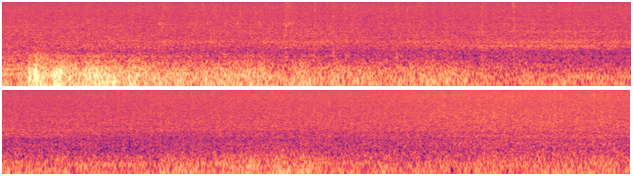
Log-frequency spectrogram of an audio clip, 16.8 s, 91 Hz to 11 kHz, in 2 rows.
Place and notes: Coryluslaan, Heerhugowaard, Nederland - Rain, thunder
Recorder : Sony PCM-D100
Microphones : Clippy EM172
Best sound : Use a headphone for most realistic sound.
Made the recording out of window second floor, about 8 meter from the pavement. Outside in garden of neighbours was a party tent with an plastic material roof. Further on is the road about 30 meters after the house. I placed the tiny clippy EM172 stereo microphone on a distance of 40 centimeter apart, placed on a wardrobe hanger just outside the window. All start quiet but in the procress you can hear the rain, the sound of rain on the plastic roof of partytent, car passing by on wet pavement and of course the incoming thunder. Max recording level was -6Db.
